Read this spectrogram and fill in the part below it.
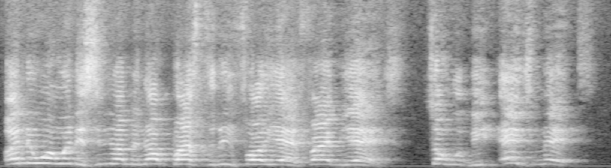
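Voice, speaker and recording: Speaking as a studio guest in an echoey room, a Nigerian man in his fifties has an extremely high, somewhat bright voice and a moderate pace. His political talk is passionate, preachy and emphatic, with phrases repeated for effect.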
